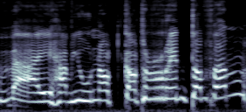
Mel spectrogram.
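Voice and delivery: very high, shrill, demanding scream. A woman screams a demand at her listeners; screaming. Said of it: "she screamed".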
